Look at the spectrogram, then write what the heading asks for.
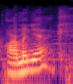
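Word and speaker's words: Armagnac: French word you said the armanac yeah that one that rhymes with I guess conak well it was also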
